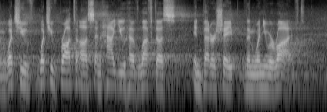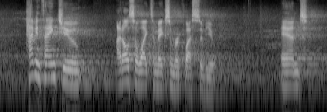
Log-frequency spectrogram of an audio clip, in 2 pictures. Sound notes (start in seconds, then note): none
